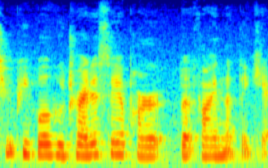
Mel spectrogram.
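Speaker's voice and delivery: ordinary talk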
